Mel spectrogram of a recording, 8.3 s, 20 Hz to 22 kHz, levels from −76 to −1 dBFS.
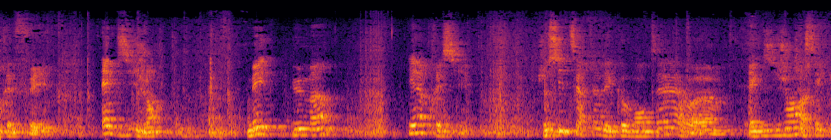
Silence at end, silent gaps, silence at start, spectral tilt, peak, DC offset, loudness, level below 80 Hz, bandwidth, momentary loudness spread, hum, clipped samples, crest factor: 0 s; none; 0 s; -4.5 dB/octave; 0 dBFS; under 0.1%; -15 LUFS; -56 dBFS; 16.5 kHz; 9 LU; none; under 0.1%; 14 dB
